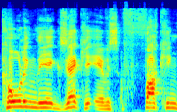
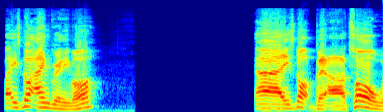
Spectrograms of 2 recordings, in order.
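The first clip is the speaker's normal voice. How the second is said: sarcastic; 4 dB louder, faster than usual. Acted. Sarcastic mockery of streamer.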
